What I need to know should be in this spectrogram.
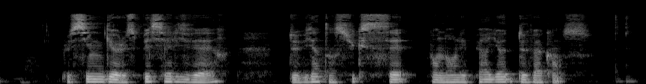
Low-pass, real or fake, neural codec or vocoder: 10.8 kHz; real; none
